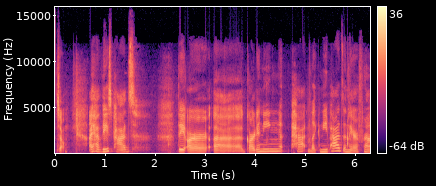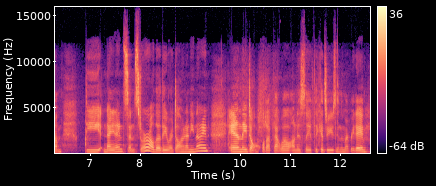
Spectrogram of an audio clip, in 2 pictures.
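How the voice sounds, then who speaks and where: A young woman teacher and vlogger walks a camera around her classroom indoors, giving a casual, rambling tour while slightly out of breath. Her mid-range voice is gravelly and steady in tone, a little fast, and full of "like" fillers.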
